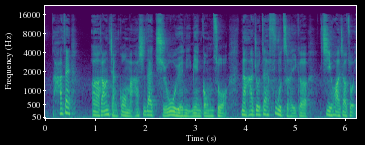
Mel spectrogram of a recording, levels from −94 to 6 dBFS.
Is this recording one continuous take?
no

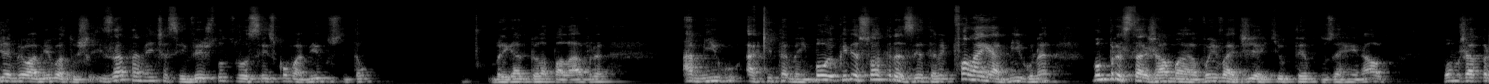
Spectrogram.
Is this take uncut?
yes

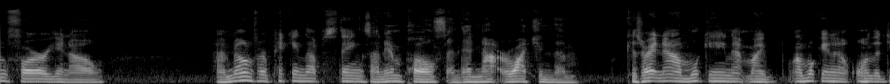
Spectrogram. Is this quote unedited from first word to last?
no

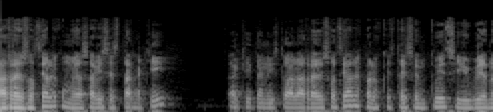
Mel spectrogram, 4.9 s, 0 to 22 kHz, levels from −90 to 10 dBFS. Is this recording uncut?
yes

